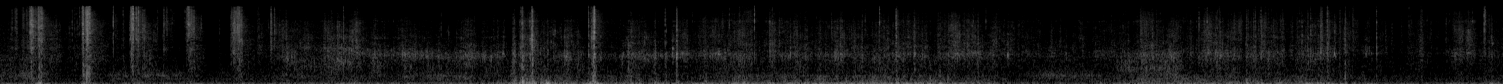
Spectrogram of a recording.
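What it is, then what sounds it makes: Plastic slinky spring. A red plastic slinky spring is held compressed while fingertips flick and press its coils. The coils give quick, bright clicks and light crinkly rattles, sharper and louder in the first six seconds. A softer, steady rustle follows.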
